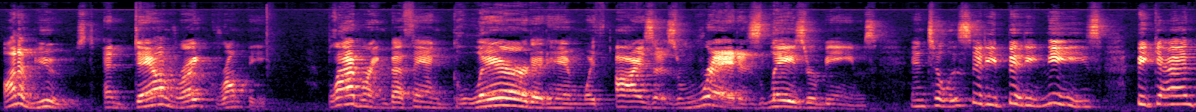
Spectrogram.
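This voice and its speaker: In an echoey room, a storytime host at a library reads a children's book with theatrical flair and frequent questions for the kids. She speaks slowly and expressively at a medium pitch.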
